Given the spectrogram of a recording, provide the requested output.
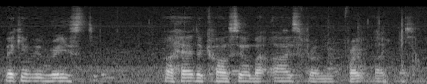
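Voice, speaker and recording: Higher-pitched Hong Kong man reading aloud. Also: level tone, unhurried, background noise. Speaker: streamer reading the protagonist. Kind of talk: live visual novel read-aloud.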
